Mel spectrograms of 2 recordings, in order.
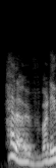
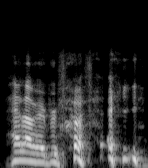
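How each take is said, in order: First: It is said quickly. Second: It is said more slowly.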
